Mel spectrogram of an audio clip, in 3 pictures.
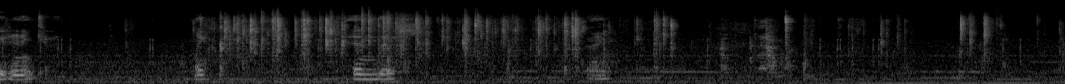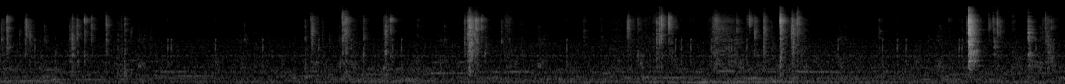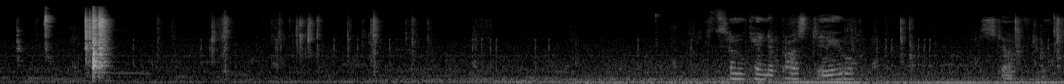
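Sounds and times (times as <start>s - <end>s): plastic wrapper crinkling: 2.0s - 6.9s, 7.5s - 12.0s, 23.4s - 25.6s.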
